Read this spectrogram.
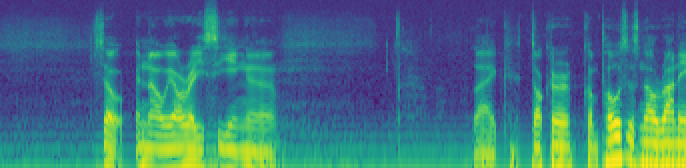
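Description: A man speaks into a microphone with animation.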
